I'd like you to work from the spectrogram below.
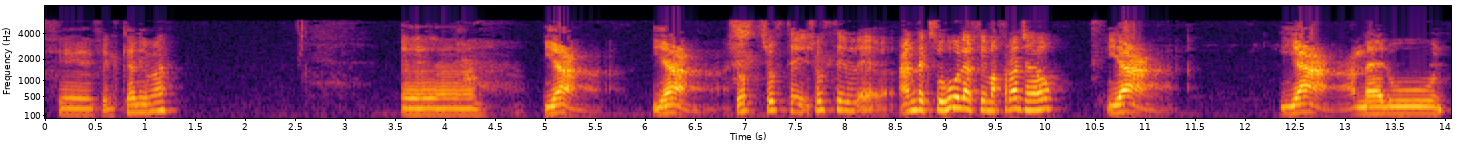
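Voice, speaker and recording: A man's voice: on the high side, normal speed, gravelly, long pauses. A man with an Egyptian accent teaching a Quran recitation lesson, patiently explaining and sounding out letters aloud, then checking with his students. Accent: Egyptian Arabic. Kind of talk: online tajweed lesson. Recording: dull lo-fi audio.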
